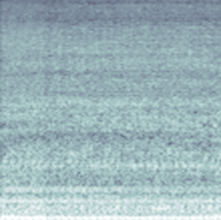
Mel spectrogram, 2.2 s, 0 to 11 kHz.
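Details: Suzuki Every DA64V turbo engine with a high idle and strong vibration, lacking power uphill: deep uneven lumpy idle with stumbling pulse and heavy rumble from a misfiring cylinder.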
